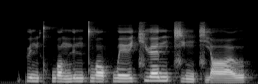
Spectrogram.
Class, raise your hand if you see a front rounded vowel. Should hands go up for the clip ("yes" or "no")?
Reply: yes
